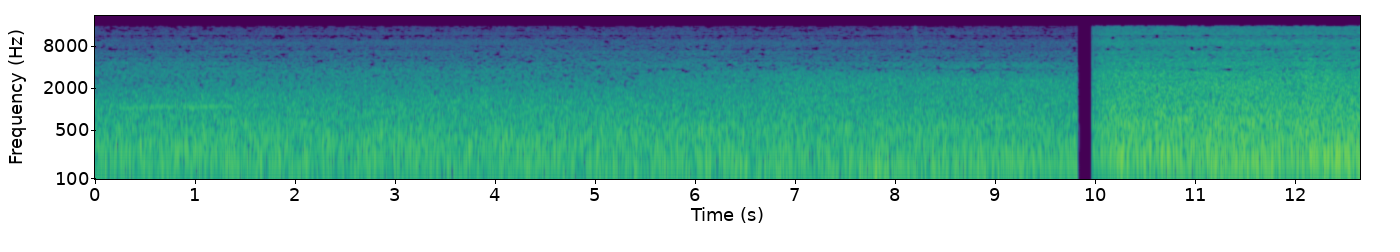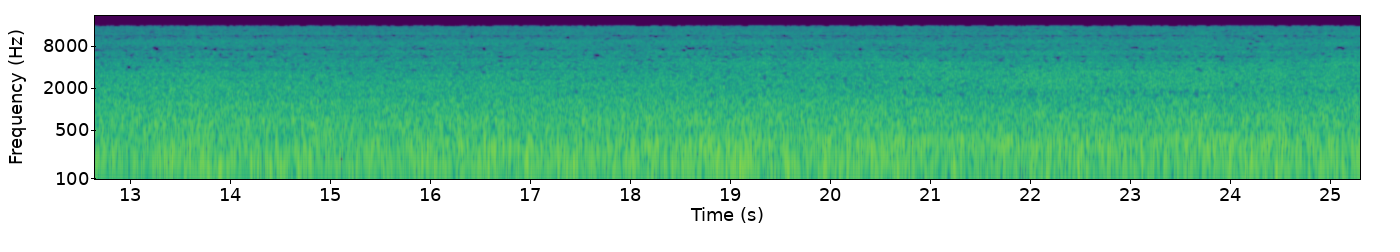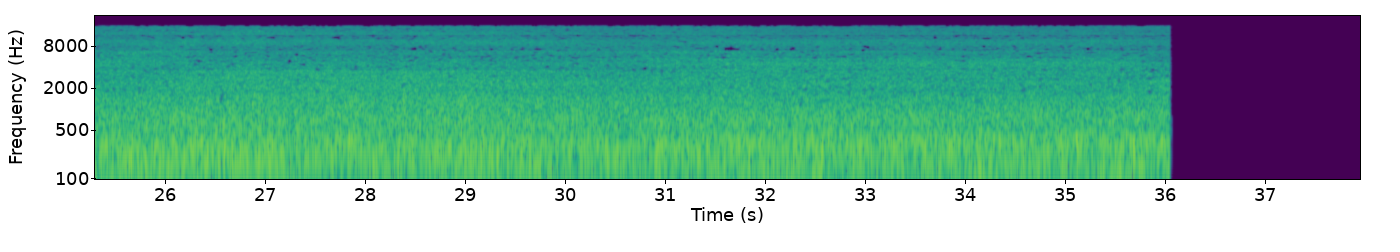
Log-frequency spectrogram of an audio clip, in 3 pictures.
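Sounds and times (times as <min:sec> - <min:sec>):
flowing water rushing: 0:00.0 - 0:36.1.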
